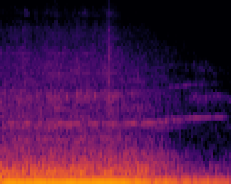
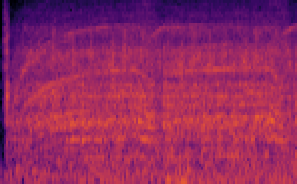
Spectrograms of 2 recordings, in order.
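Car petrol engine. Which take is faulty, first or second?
second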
